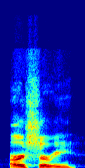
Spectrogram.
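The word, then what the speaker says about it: Ersery: I wonder if if you know if Urs I got to pronounce his name correctly. It's um Ursery Ursery.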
